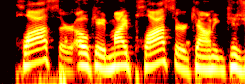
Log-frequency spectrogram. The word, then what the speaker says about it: Placer: For the record, it's Placer. Okay, My Placer County, because you can't fucking pronounce things in California.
